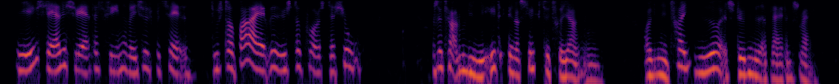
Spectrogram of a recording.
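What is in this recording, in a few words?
twelp 1600 Danish speech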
